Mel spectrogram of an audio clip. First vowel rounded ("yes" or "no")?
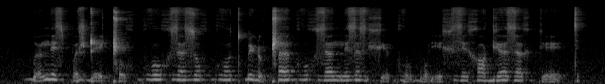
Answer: no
